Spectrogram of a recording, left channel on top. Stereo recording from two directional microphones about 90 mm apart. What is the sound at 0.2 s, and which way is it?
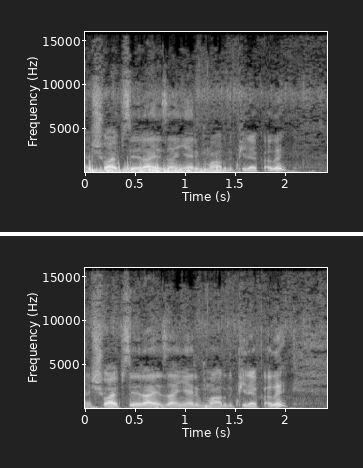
Speech, 70° left (ahead or behind).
